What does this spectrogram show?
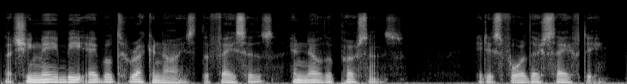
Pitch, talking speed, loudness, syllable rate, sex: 100 Hz, 170 wpm, -17 LUFS, 5.0 syllables/s, male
